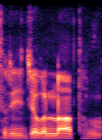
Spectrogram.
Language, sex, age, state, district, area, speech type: Odia, male, 30-45, Odisha, Subarnapur, urban, spontaneous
